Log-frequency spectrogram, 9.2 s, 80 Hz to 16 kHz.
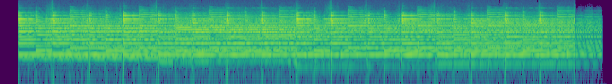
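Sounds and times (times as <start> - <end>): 
mixed guitar: 0.3 - 9.1.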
